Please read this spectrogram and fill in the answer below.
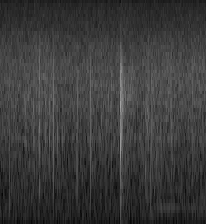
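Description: Faint crackle and hiss of an old film soundtrack, with scattered small ticks and one sharper click a little over a second in.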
